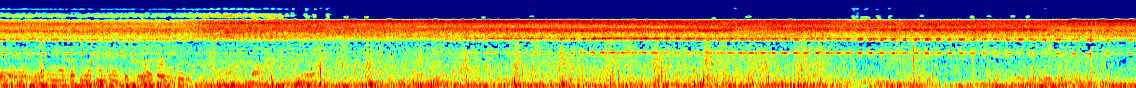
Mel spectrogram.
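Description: Steady high-pitched drone of a summer insect chorus, typical of cicadas in the trees. It gets a little louder about two and a half seconds in.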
